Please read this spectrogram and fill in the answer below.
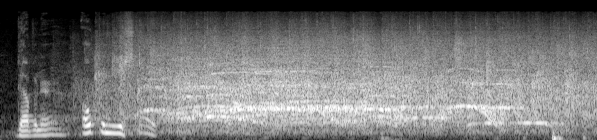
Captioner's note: applause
